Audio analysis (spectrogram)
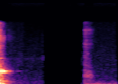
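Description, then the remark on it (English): A slightly damaged bottle is opened with a sharp, loud pop that fades within a quarter second, then a brief, fainter rustle follows after a pause of silence. No one speaks. “We'll have to check the inside integrity of the bottle once it opens.”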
